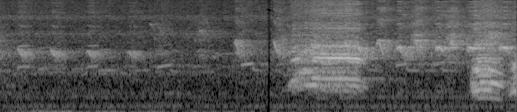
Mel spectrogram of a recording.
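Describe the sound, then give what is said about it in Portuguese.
An angry goose lets out a few quick, thin honks, then bursts into loud, harsh, raspy honking twice in a row, with no talking. “Eu tenho o som do ganso enraivecido aqui.”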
